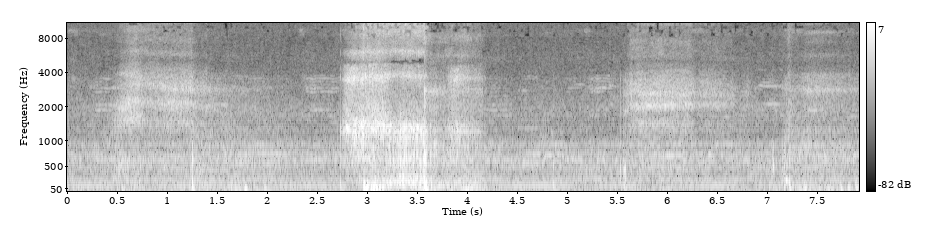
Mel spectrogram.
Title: me snoring loud with heavy breathing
